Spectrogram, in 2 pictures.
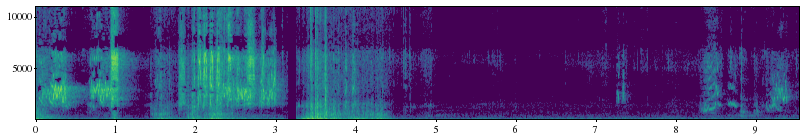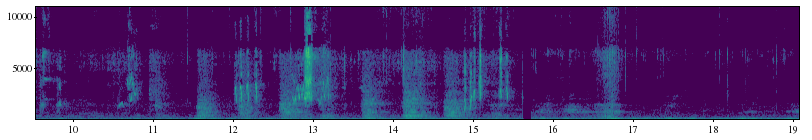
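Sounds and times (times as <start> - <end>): budgerigars chirping: 1.8 - 3.2, 12.0 - 13.3, 14.7 - 15.6.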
